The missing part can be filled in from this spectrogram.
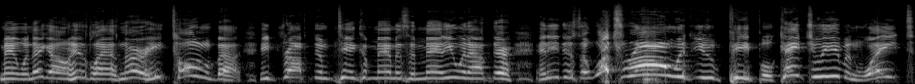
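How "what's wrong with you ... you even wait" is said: fed-up, loud, drawn-out hollering scream. Retelling how Moses came down to the people: imitating Moses screaming. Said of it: "started screaming at them".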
